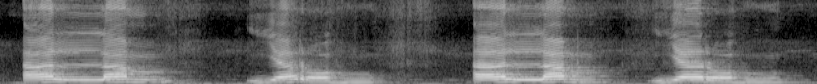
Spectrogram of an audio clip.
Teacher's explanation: Nunnya kan sudah tidak terasa, sudah lebur menjadi satu suara lam, tetapi tidak disertai dengan dengungan. Saya ulang sekali lagi. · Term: idgham bila gunah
